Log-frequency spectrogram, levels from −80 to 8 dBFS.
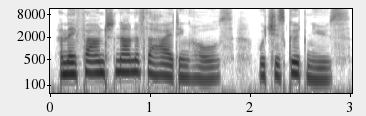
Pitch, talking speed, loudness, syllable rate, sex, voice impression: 190 Hz, 240 wpm, -17 LUFS, 5.3 syllables/s, female, very feminine, young, very thin, tensed, powerful, bright, hard, very clear, very fluent, slightly raspy, very cute, intellectual, very refreshing, sincere, very calm, very friendly, very reassuring, very unique, very elegant, slightly wild, very sweet, lively, kind, slightly sharp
